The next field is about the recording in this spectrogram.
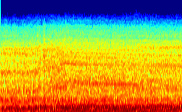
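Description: Engine note jumps and holds high with a strained, busy drone, then cuts off; revs forced up by dropping into too low a gear.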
